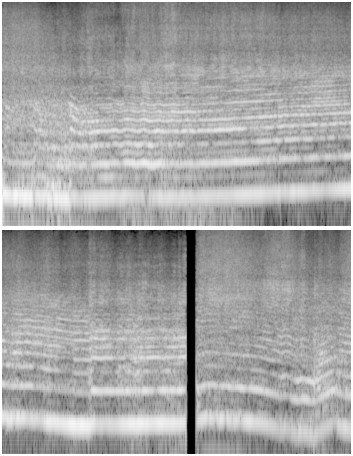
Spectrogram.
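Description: Racing touring car's engine running hard at high revs while climbing, its note holding with slight sags and rises. The sound cuts out for an instant near the end, then a race engine note comes back, dipping and climbing again.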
